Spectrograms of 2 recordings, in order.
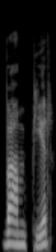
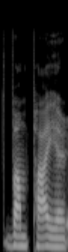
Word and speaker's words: vampir: Linguistic and ethnographic sources explain that vampir, and that's not vampire in the wrong pronunciation, but is the Slavic word vampir emerged as a replacement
